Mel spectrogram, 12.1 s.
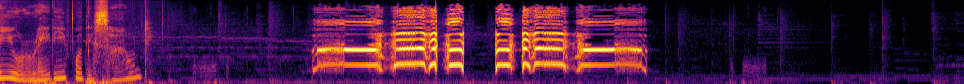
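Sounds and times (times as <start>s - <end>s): rooster crowing: 3.9s - 8.1s.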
